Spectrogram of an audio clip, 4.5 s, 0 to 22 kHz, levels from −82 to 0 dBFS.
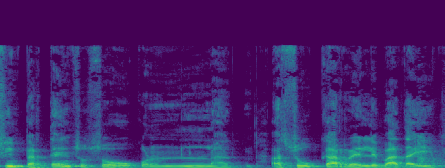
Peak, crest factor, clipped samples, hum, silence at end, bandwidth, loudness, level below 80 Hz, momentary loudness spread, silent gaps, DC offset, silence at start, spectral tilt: -6 dBFS; 16 dB; under 0.1%; none; 0 s; 16.5 kHz; -22 LUFS; -58 dBFS; 9 LU; none; under 0.1%; 0 s; -6.5 dB/octave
